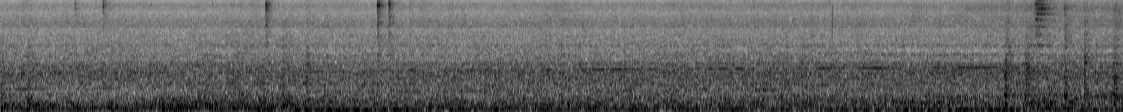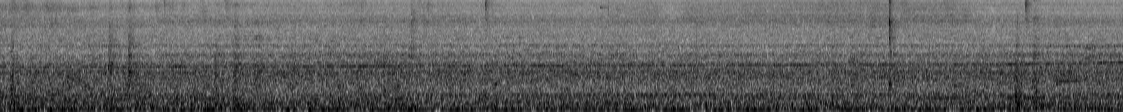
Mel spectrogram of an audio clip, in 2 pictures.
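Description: Chichibu Railway electric train running along the line, heard from inside the front car behind the cab: a steady rumble of wheels on rail, with a faint motor whine that slowly rises in pitch as the train gathers speed.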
